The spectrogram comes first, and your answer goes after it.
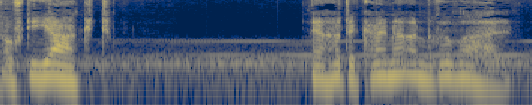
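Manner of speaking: ordinary delivery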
